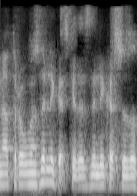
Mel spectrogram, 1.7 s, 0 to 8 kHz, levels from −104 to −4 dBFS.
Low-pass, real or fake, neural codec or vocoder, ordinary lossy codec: 7.2 kHz; fake; codec, 16 kHz, 1 kbps, X-Codec, WavLM features, trained on Multilingual LibriSpeech; AAC, 32 kbps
